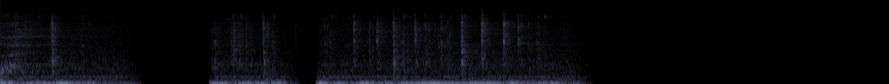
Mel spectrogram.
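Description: Typing on a computer keyboard: quick runs of key clicks over a low hum, broken by two brief cut-outs to dead silence, and stopping sharply about three seconds in.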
